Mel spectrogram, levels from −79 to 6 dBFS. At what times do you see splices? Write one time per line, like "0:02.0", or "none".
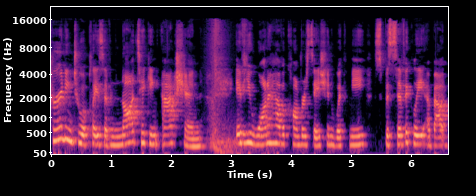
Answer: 0:02.7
